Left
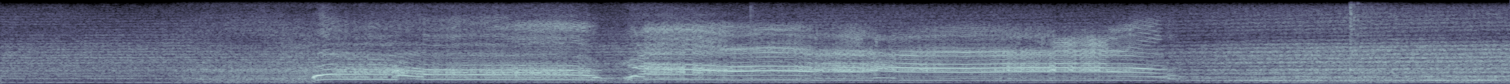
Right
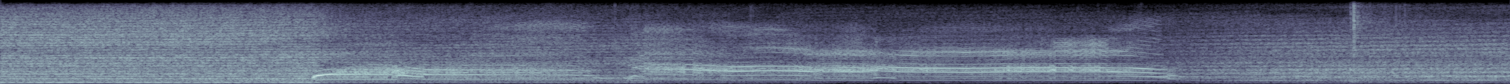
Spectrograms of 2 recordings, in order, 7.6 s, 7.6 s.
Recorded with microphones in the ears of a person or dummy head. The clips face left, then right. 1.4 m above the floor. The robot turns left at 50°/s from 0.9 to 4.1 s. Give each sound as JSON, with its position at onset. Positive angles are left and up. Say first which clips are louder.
{"t": 0.0, "sound": "a drone", "louder": "right 11 dB", "side_deg": -65}
{"t": 1.6, "sound": "a scream", "louder": "even", "azimuth_deg": 160}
